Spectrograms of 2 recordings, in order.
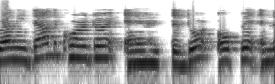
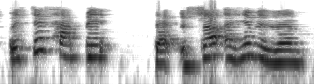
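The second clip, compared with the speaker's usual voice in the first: ordinary delivery, nothing marked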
